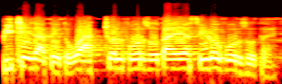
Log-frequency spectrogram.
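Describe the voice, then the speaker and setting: This is an exam crash-course lecture from a male physics teacher who keeps questioning his students as he coaxes them through exam problems. His voice sits on the high side and moves fast, captured in a muffled recording.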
